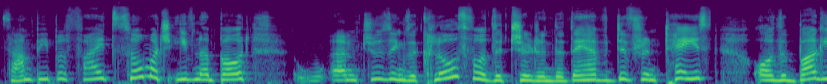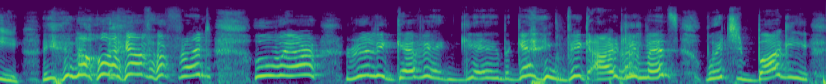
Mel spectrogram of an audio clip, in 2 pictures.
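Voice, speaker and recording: A woman speaks with a German accent at a moderate pace. Her high pitch makes very wide swings over noticeable background noise. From Germany, Berlin. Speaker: podcast guest, software consultant and climber. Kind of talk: casual chat.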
